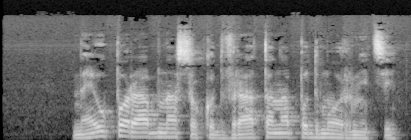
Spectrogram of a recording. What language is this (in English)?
Slovenian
